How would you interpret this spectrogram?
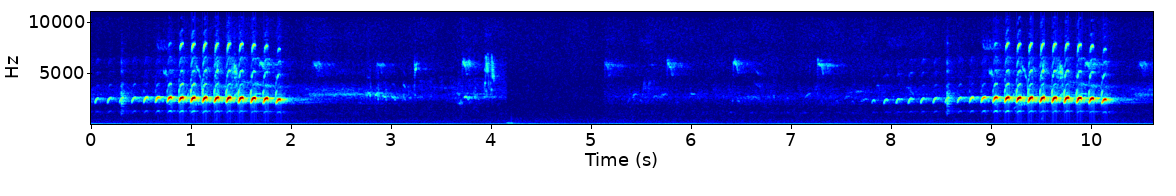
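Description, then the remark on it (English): A woodpecker's call rings out twice, each a quick run of about eight sharp, high-pitched notes, separated by a long pause over a steady low background hum. “Woodpecker's song.”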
